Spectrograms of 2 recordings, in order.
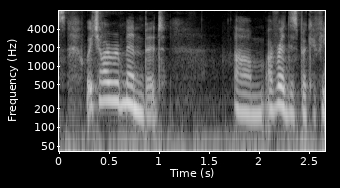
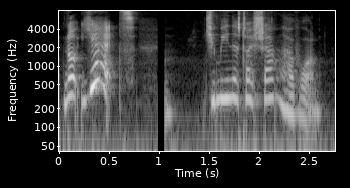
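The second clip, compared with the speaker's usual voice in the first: mock shriek; 9 semitones higher than usual. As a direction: shriek it in pretend horror. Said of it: "She gave a shriek".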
